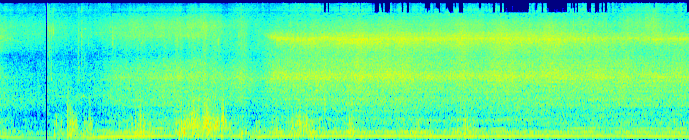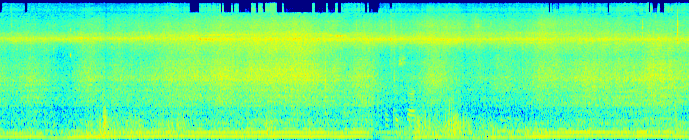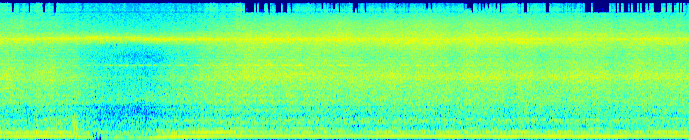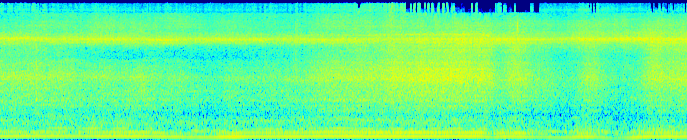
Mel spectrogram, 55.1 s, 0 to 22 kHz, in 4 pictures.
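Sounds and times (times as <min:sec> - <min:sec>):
heavy diesel engine running: 0:00.0 - 0:55.0
faint high whine: 0:29.1 - 0:34.9.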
